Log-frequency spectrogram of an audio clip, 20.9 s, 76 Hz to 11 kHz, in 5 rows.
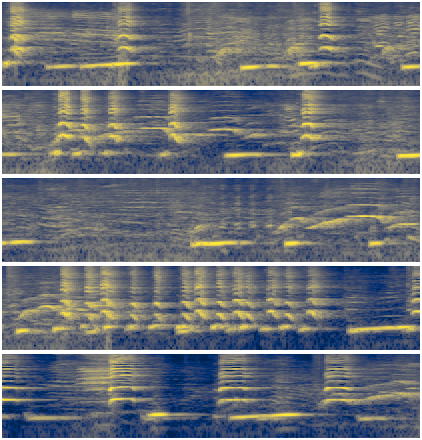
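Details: At Ragunan Zoo in Jakarta on February 18, 2020, excited siamangs call deafeningly loud in swooping, rising-and-falling hoots and barks, repeated in quick bursts, reacting to an iPhone.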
